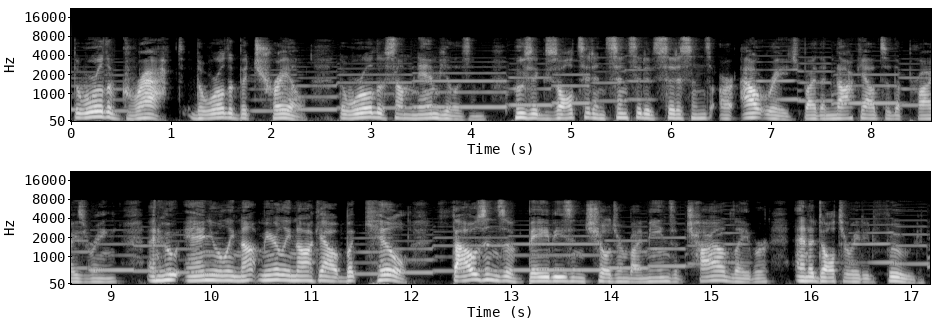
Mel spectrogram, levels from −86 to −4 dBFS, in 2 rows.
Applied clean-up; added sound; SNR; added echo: none; Wind instrument, woodwind instrument; 16 dB; none.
